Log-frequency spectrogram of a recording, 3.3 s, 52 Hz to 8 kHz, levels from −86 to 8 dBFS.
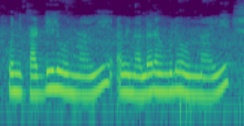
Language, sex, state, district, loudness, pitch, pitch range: Telugu, female, Telangana, Mahabubabad, -13 LUFS, 205 Hz, 190-220 Hz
